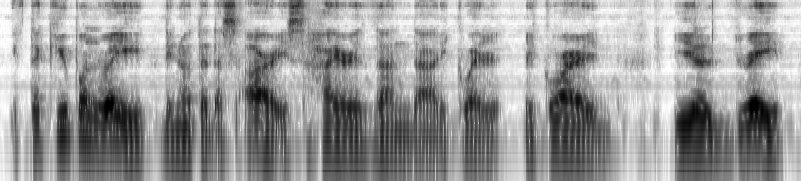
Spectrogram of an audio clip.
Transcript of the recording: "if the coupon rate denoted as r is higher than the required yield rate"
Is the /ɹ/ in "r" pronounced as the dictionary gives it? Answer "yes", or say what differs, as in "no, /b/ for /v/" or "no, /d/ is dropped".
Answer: yes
